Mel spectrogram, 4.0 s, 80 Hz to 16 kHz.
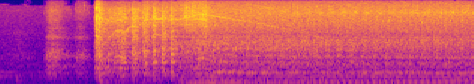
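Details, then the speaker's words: RB-powered (GT-R engine) Datsun 240Z with turbo and ITBs on the dyno, dipstick clean of metal: starter whirr, catches, brief flare, steady even idle with no knocking. "that sounds fine sounds fine"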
